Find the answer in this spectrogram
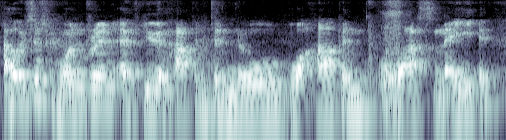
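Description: A man's voice: medium pitch, fairly even intonation, unhurried. A man playing a tabletop game, speaking in character in a dry, drawling way. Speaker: player. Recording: echoey room, faint noise.

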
